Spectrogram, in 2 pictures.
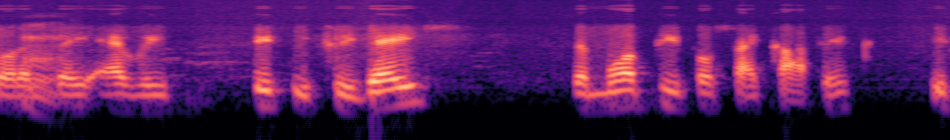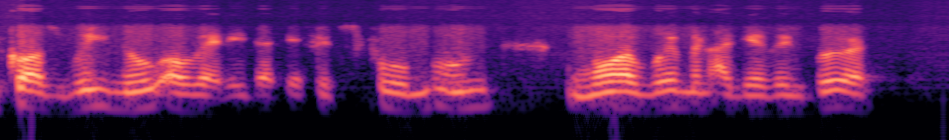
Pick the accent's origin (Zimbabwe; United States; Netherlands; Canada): Netherlands; I come from the Netherlands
